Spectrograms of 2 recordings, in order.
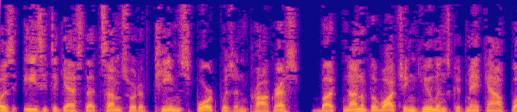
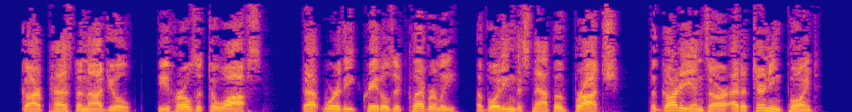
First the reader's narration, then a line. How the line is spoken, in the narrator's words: An off-camera commentator shouted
